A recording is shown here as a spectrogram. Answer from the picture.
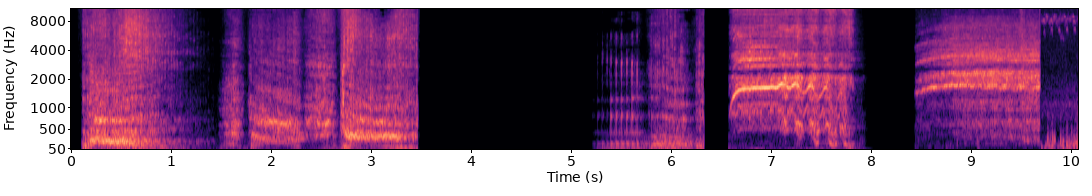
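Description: A tiger roaring and growling for about three and a half seconds. After a silent gap, a horse whinnies twice in high, wavering calls.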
